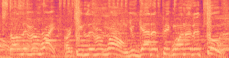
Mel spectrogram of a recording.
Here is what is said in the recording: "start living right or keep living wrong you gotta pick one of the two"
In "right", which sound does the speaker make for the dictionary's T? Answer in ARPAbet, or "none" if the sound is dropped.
T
